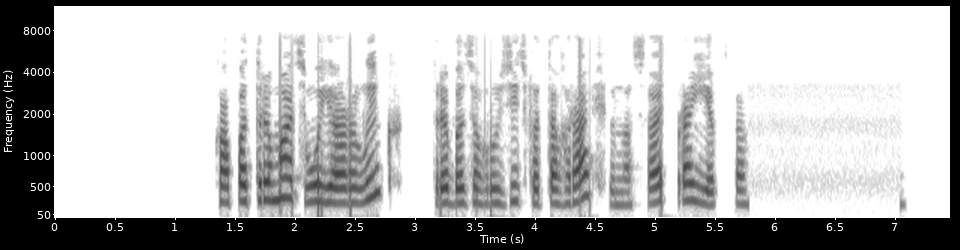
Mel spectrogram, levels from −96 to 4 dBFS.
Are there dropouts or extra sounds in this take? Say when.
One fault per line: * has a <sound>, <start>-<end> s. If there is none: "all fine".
all fine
